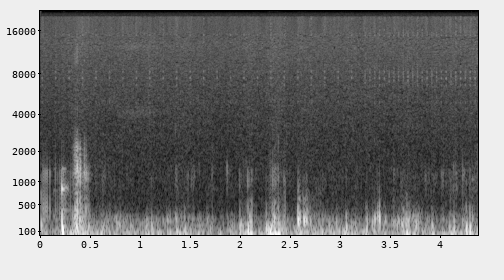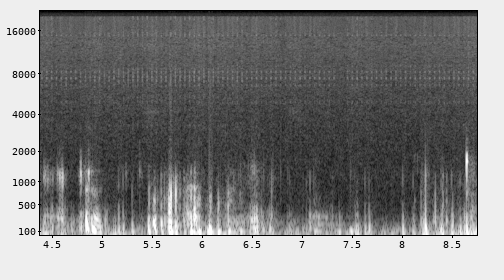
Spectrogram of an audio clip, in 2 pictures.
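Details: Stomach growling after fasting for well over 24 hours: low, irregular rumbling and gurgling gut sounds, continuous for several seconds; hunger borborygmi, a normal finding.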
